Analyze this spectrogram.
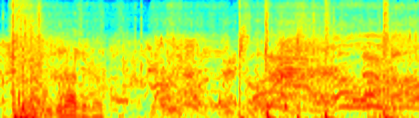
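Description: A man grunts.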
